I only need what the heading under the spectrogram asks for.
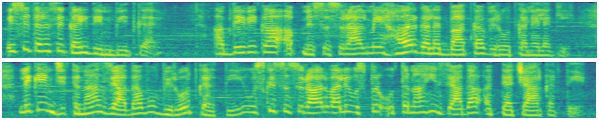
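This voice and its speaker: A woman's voice: high-pitched, lively intonation, moderate pace, recorded from a distance, soft background music. Woman narrating a dramatic cartoon story.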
